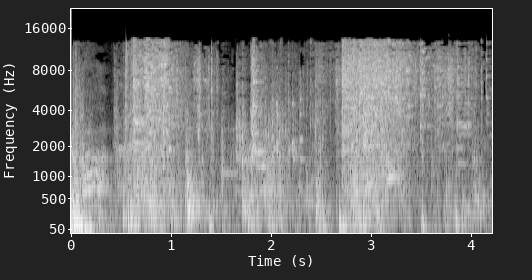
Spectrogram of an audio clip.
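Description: Glass breaking during a struggle. A heavy impact comes right at the start, then two spells of shattering and clattering glass, one about half a second in and a louder one around three seconds in.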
